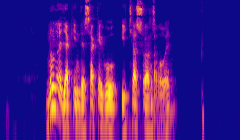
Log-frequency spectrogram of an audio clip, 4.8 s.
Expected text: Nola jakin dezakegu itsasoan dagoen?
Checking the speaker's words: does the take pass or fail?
pass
